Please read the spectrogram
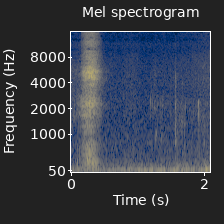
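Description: A man sniffs once, sharply and loudly through his nose, a short sniff near the start, as he is tearful from crying.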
